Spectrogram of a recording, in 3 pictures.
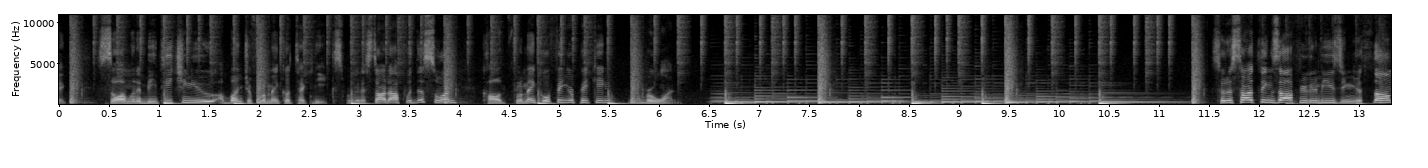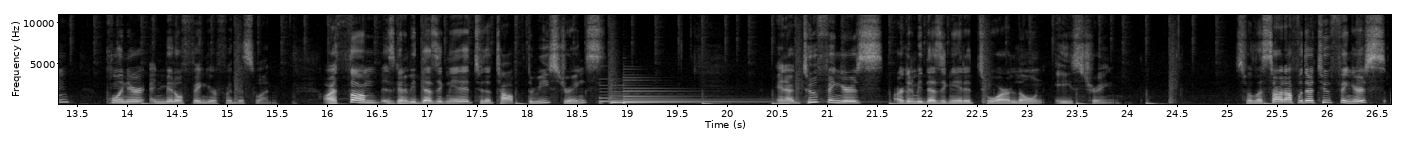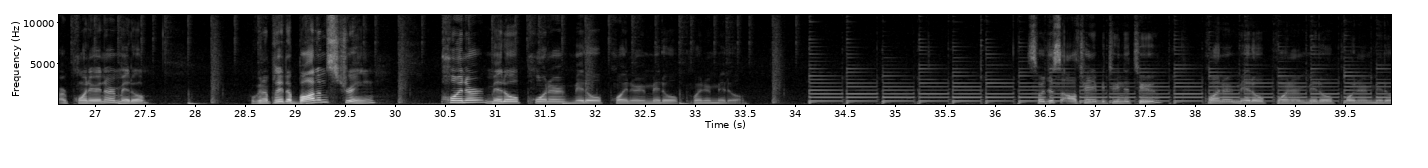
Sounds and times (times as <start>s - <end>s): Speech: 0.0s - 6.2s, 11.6s - 18.8s, 20.5s - 24.0s, 25.1s - 27.6s, 28.6s - 29.9s, 30.5s - 33.6s, 36.4s - 39.9s
Mandolin: 6.5s - 11.2s, 18.7s - 21.4s, 34.2s - 39.9s.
